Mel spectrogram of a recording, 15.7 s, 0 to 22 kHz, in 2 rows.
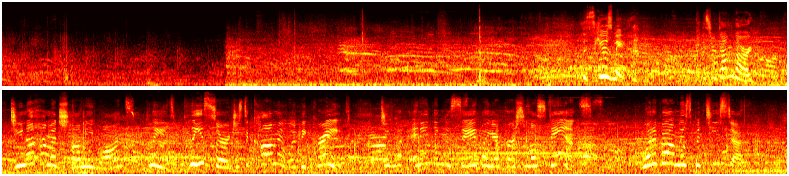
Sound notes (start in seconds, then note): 3.0 disgruntled crowd shouting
